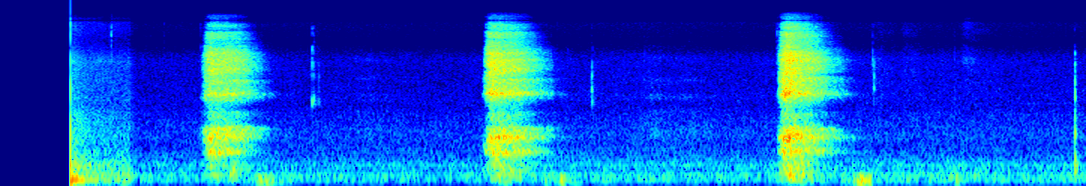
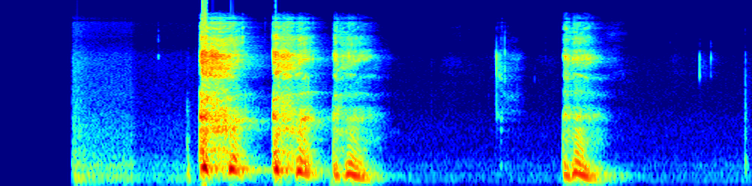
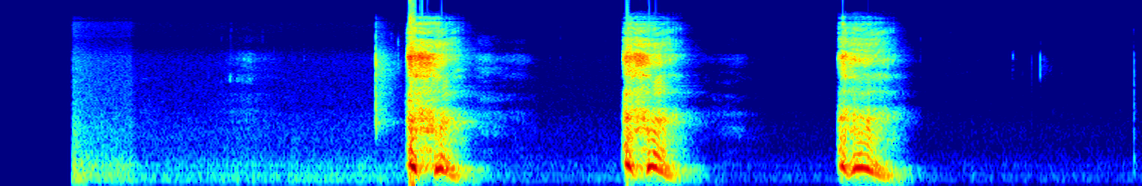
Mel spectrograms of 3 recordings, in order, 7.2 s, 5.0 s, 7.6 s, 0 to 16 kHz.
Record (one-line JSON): {"exhalation_length": "7.2 s", "exhalation_amplitude": 15623, "exhalation_signal_mean_std_ratio": 0.32, "cough_length": "5.0 s", "cough_amplitude": 26028, "cough_signal_mean_std_ratio": 0.32, "three_cough_length": "7.6 s", "three_cough_amplitude": 26028, "three_cough_signal_mean_std_ratio": 0.27, "survey_phase": "alpha (2021-03-01 to 2021-08-12)", "age": "45-64", "gender": "Male", "wearing_mask": "No", "symptom_none": true, "smoker_status": "Never smoked", "respiratory_condition_asthma": false, "respiratory_condition_other": false, "recruitment_source": "REACT", "submission_delay": "2 days", "covid_test_result": "Negative", "covid_test_method": "RT-qPCR"}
